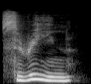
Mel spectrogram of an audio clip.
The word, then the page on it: serene: British English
